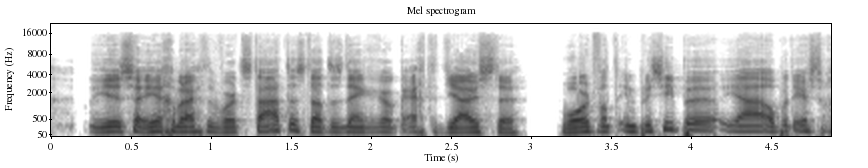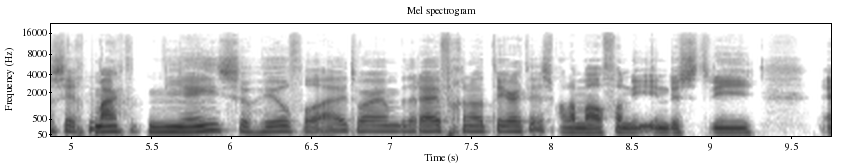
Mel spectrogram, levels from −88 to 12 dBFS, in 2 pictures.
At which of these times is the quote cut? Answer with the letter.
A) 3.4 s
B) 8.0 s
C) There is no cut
B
